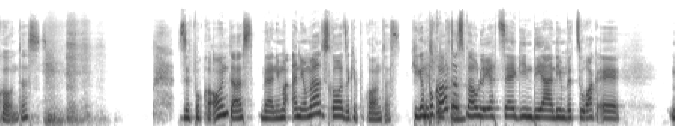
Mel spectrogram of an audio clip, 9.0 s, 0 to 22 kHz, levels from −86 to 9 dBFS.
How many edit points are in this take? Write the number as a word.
three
